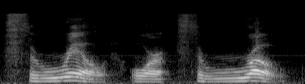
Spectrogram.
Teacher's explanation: When producing these blends, I want you to be aware that the R is the strongest sound of the blend and is louder than the TH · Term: THR blends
